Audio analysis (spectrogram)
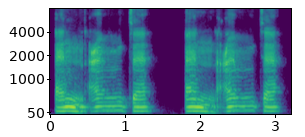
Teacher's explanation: Nun sukun bertemu dengan huruf ain, maka bacaannya harus jelas dan nggak boleh dengung. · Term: izhar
